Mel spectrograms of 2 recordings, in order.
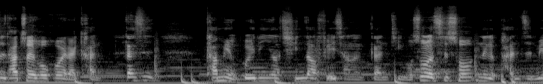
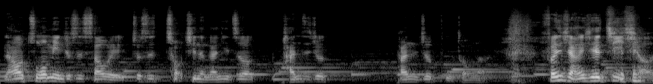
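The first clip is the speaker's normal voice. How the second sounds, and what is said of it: Voice trailing off, getting quieter. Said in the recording (Chinese): “越讲越小声”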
